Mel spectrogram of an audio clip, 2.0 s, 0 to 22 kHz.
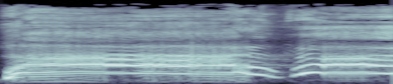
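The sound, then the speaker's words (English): A voice imitates a toddler waking at about 3 o'clock in the morning and screaming: a loud, sustained high-pitched cry that holds steady, dips sharply in pitch and breaks briefly, then rises again into another wail. “But at nighttime, about 3 o'clock in the morning, Beckham will wake up and start screaming.”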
